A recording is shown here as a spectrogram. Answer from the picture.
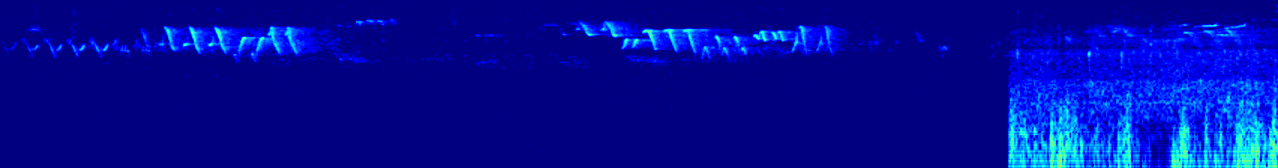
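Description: Plumbeous water redstart song: two rapid, high, scratchy phrases of quick downward notes, a couple of seconds apart. Over a second before the end a loud rushing noise starts suddenly and covers the rest.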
